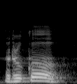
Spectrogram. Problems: constant background noise, low volume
